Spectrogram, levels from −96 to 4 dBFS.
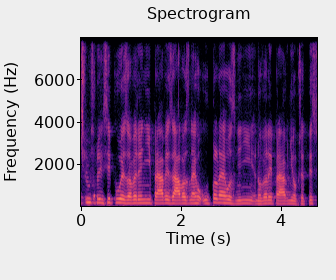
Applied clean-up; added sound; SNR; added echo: neural mask model Resemble Enhance denoiser.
